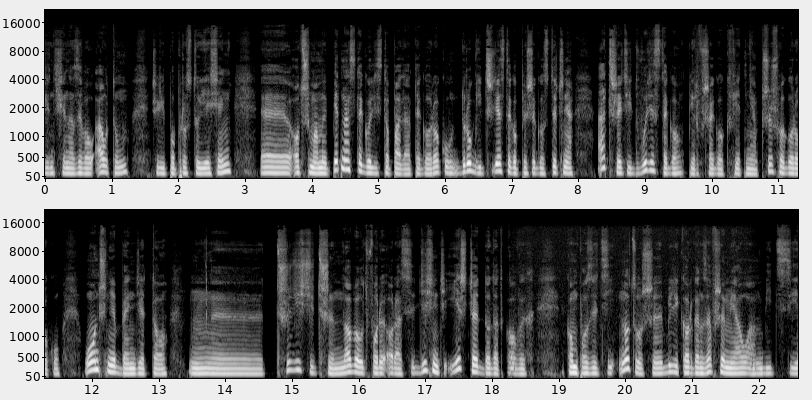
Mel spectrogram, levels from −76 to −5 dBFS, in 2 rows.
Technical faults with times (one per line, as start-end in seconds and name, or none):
18.19-22.07 digital radio blending to analogue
